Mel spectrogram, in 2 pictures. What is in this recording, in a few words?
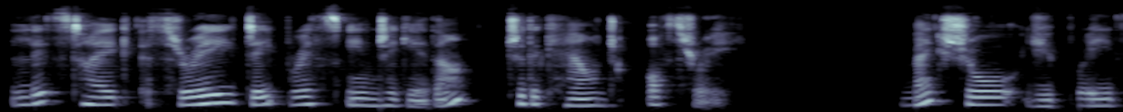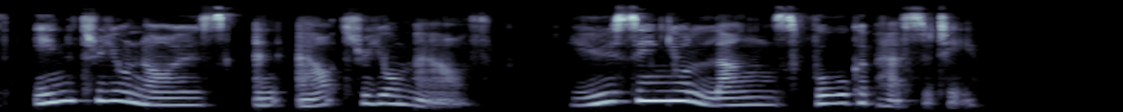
Controlled Breathing Voice only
